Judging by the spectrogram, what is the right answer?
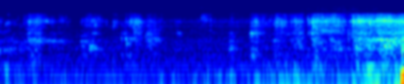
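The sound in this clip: Running water and splashing as someone washes, heard in short intermittent bursts that grow into a louder, steadier flow toward the end.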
